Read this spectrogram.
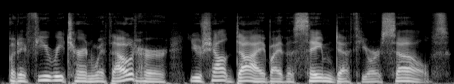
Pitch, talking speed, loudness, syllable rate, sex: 145 Hz, 185 wpm, -15 LUFS, 4.3 syllables/s, female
